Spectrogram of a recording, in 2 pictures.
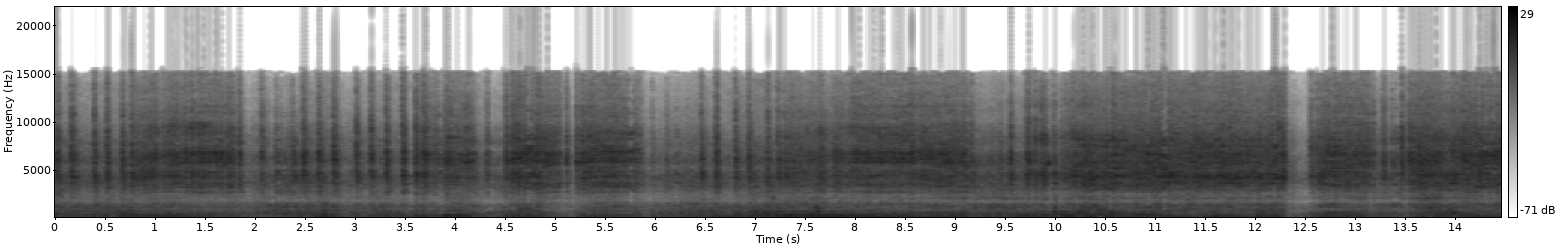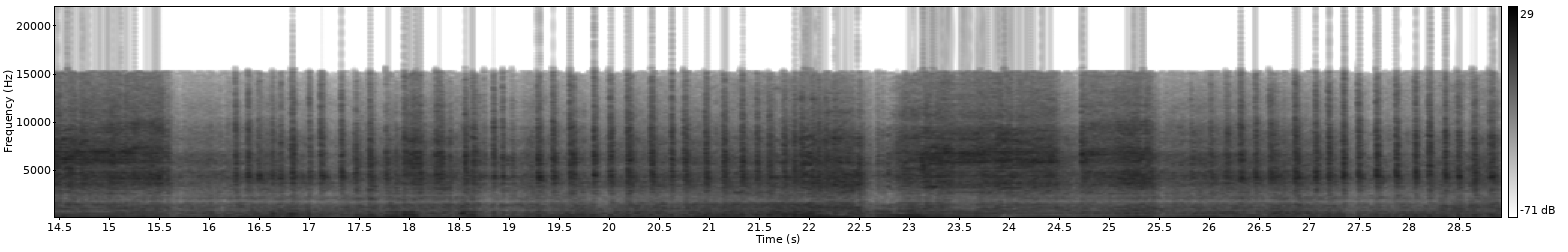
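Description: Motocross engine heard from an onboard camera, revving hard up and down as the machine accelerates and brakes through the corners, under loud wind and track hiss. Several times the throttle is shut off briefly and then opened again.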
